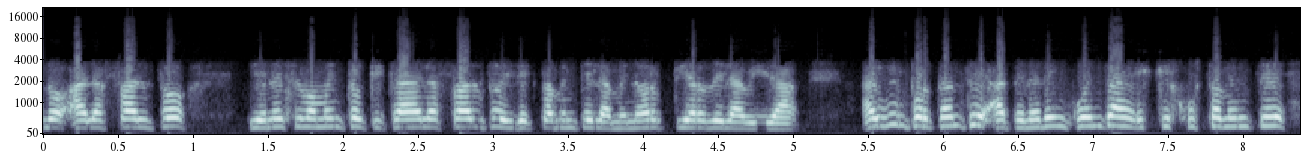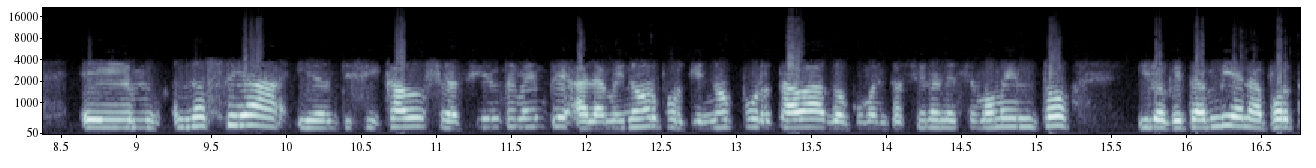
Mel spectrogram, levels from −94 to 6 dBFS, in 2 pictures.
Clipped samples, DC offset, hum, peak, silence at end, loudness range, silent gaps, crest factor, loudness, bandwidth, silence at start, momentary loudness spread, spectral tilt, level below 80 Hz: 0.1%; under 0.1%; none; 0 dBFS; 0.05 s; 3 LU; none; 12 dB; -13 LUFS; 7.6 kHz; 0 s; 10 LU; -5.5 dB/octave; -64 dBFS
